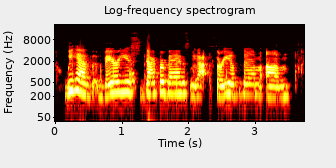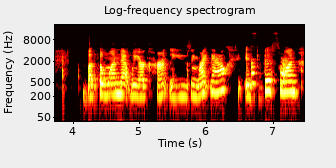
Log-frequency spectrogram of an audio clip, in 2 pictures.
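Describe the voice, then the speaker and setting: A woman talks at a moderate pace in a fairly high pitch with ordinary pitch variation. She has a plain, everyday voice. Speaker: parenting vlogger. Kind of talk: product review vlog. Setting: at home beside her baby.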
